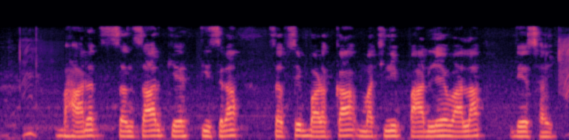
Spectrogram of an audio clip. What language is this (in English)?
Magahi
